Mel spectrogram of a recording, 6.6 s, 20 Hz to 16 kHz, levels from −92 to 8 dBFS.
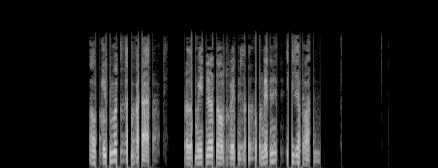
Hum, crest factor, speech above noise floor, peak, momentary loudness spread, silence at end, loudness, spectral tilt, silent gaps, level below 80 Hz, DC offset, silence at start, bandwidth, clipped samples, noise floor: none; 22 dB; over 70 dB; -2 dBFS; 10 LU; 1.8 s; -21 LUFS; -5.5 dB/octave; 2.55-2.76 s; -52 dBFS; under 0.1%; 1.35 s; 7.8 kHz; under 0.1%; under -90 dBFS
